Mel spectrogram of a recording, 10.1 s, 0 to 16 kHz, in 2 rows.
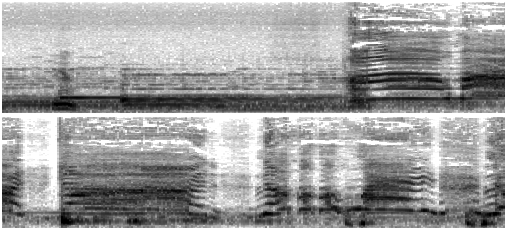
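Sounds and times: background music: 0.0s - 10.0s
people yelling and screaming: 3.4s - 9.4s.

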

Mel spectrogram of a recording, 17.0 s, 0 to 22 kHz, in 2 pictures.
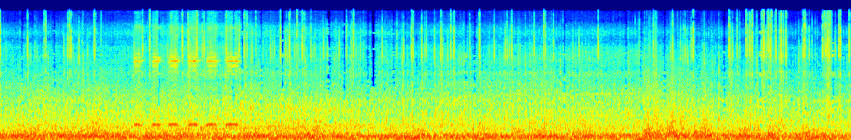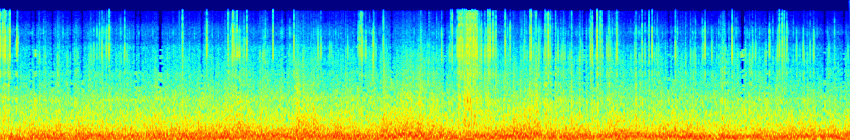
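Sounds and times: motorbike engine and road rumble: 0.0s - 17.0s
wind on microphone: 0.0s - 17.0s.

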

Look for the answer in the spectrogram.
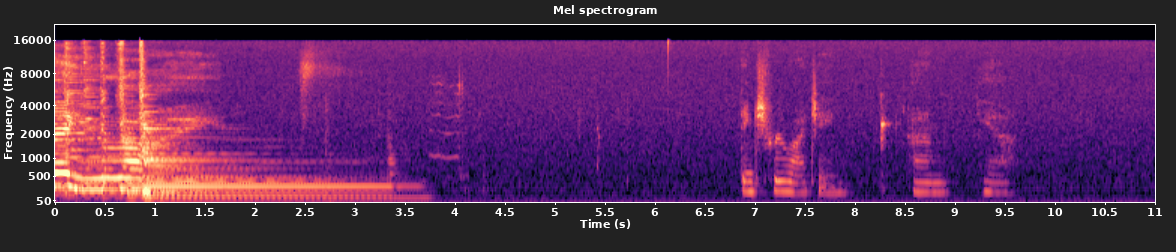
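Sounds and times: acoustic guitar chord ringing: 0.0s - 3.8s
faint wavering squeak: 3.5s - 4.1s.

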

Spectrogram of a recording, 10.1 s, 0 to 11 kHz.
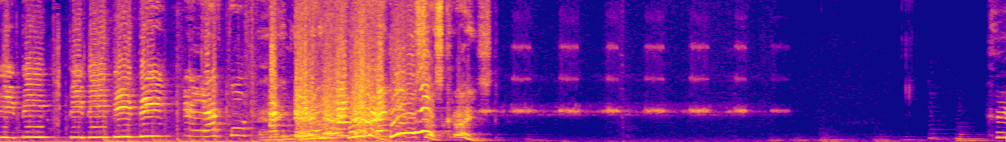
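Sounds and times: crickets chirping: 4.8s - 8.0s.

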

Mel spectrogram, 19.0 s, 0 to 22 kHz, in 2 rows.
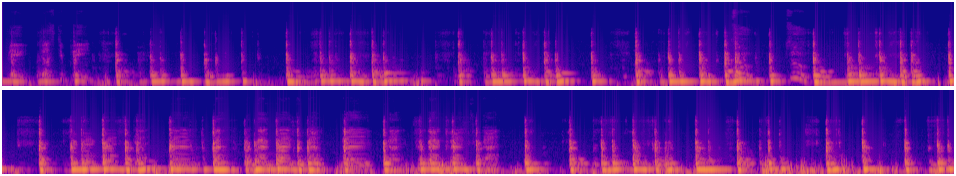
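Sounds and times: talking drums struck with sticks: 0.0s - 12.6s.

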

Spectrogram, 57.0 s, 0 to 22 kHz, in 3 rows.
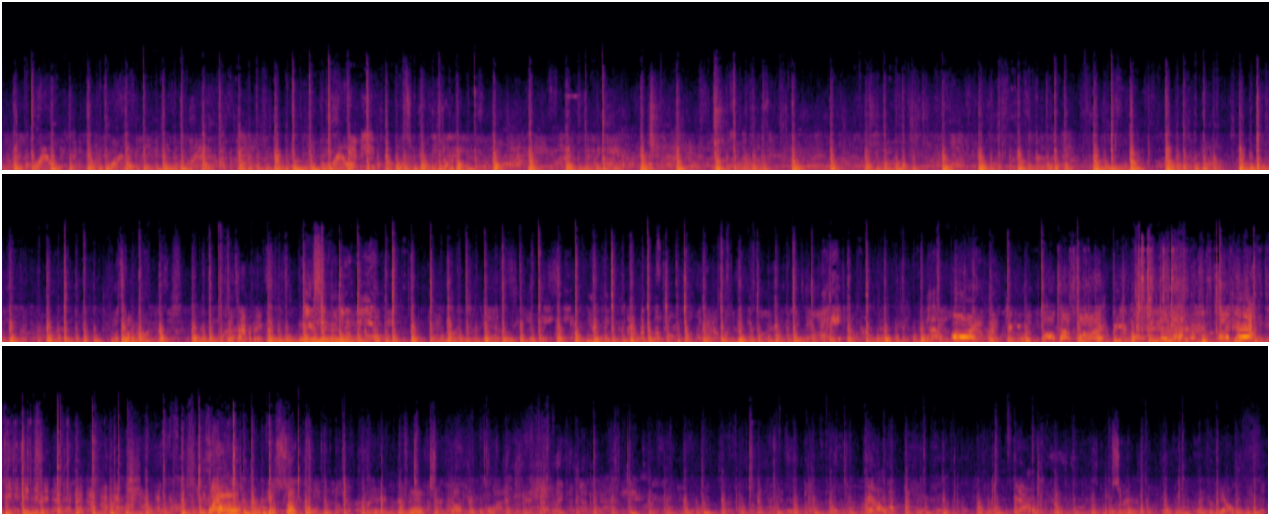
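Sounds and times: cello bowed rhythmic figure: 0.0s - 57.0s.

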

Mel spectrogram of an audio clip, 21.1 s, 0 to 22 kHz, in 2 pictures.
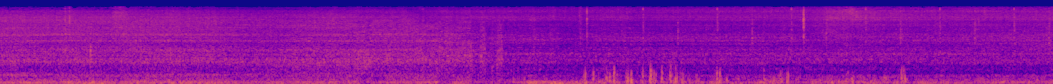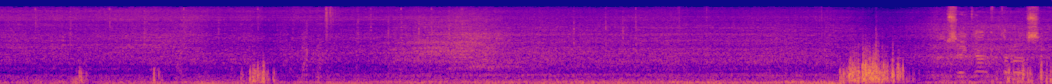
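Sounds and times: car cabin road rumble: 0.0s - 21.0s
passing traffic rush: 0.0s - 21.0s.

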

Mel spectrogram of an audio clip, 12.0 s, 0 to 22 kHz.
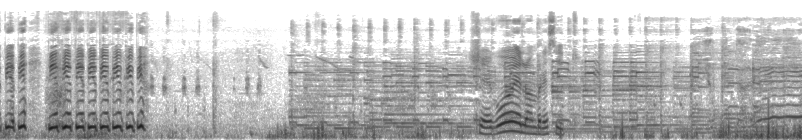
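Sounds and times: poultry peeping: 0.8s - 8.0s
plucked string music: 4.4s - 10.8s.

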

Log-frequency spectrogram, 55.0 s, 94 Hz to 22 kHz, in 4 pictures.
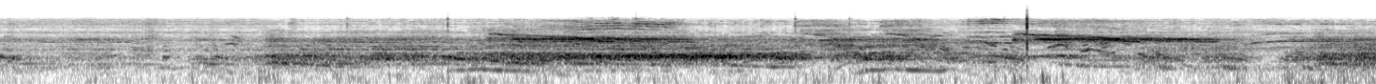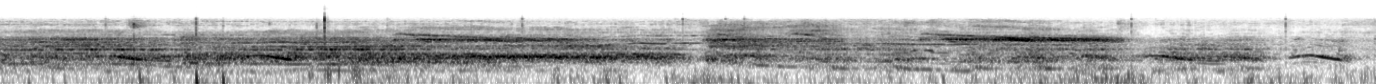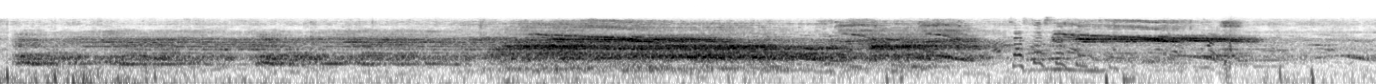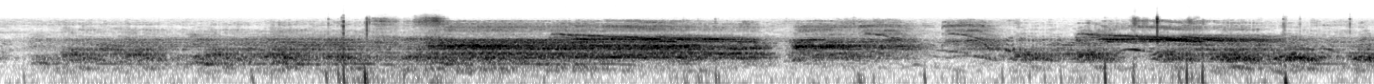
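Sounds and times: dinosaur roars: 0.0s - 40.3s, 40.9s - 55.0s
whinny-like calls: 1.9s - 55.0s.

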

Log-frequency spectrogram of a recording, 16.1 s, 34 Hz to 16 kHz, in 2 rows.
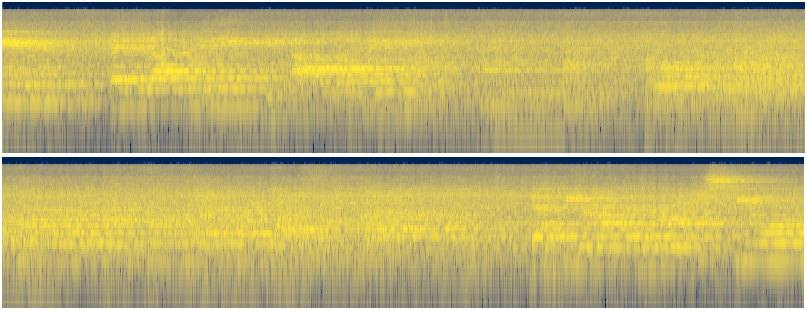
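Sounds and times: group singing a slow hymn: 6.2s - 16.0s.

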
